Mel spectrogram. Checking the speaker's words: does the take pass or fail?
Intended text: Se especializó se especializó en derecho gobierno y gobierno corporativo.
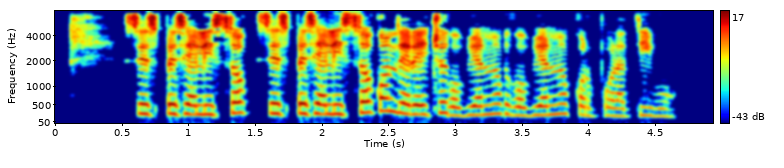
pass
